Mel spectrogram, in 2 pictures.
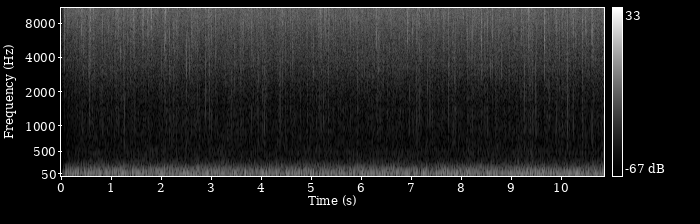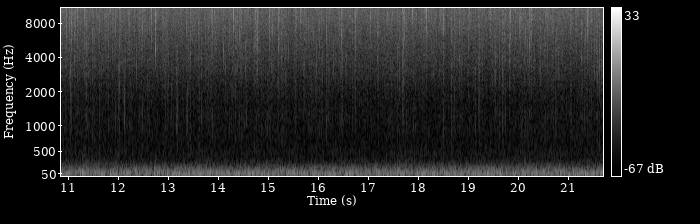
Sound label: Fire burn Forest Fire Artificial Full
